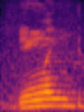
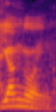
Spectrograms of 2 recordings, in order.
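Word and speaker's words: Yuengling: See, I can never pronounce that. Yingling. I always want to say Youngling.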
